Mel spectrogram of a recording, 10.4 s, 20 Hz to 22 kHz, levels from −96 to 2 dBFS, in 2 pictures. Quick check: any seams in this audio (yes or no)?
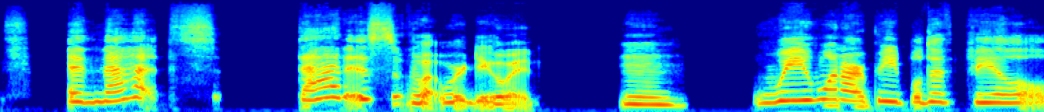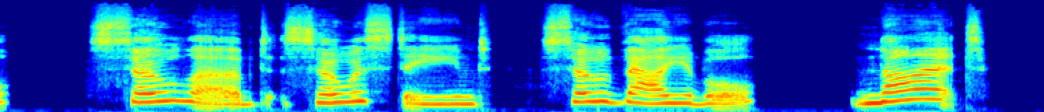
no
